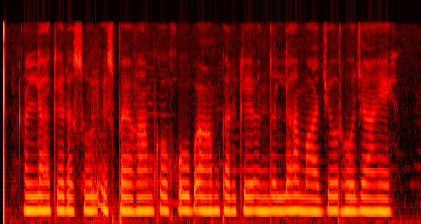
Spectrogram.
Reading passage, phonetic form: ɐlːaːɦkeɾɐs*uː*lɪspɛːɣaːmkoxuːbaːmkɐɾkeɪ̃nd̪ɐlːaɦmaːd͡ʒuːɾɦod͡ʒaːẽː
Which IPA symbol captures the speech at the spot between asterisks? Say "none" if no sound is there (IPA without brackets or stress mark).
uː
